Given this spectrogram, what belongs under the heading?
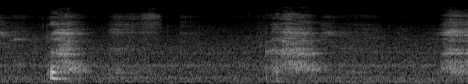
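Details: Adult in a quiet room with a very intense sneezing bout, unable to stop, eyes affected: several breathy, hissing bursts with sharp intakes between them; repeated sneezing.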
